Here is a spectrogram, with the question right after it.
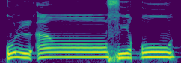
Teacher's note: Nun sukun dibaca samar dan mendengung selama 3 harokat. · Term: ikhfa hakiki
